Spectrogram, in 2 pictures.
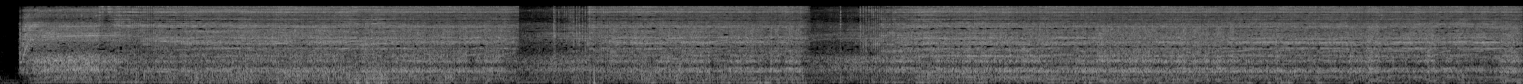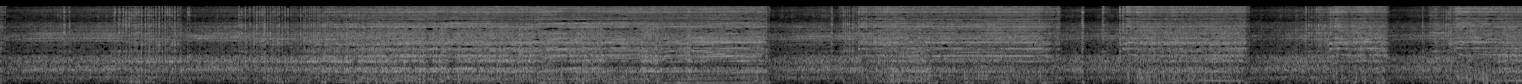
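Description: Angle grinder with a thin cut-off wheel cutting slits into the steel rivet heads of a rusty truck frame crossmember, so the heads can be sheared off. A loud, steady high-pitched grinding that drops off briefly several times as the wheel lifts between cuts, most often near the end.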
